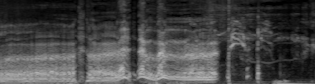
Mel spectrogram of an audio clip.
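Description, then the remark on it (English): A man, voicing Bielsa in a coffee shop, growls and grunts like an angry dog, loud, in several rough, drawn-out bursts with short breaks, ending in quieter snarling huffs. “Well, at that moment, Bielsa begins to growl and grunt.”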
